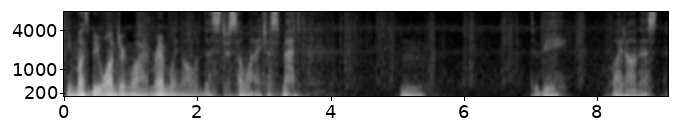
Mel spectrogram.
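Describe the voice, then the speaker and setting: A man playing a lonely immortal demon in an ASMR roleplay, haughty and halting, secretly tender, with a husky voice. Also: deep voice, fairly even intonation, a little mellow, a little hiss or hum. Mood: wistful. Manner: slow, halting, condescending speech with stammers and sighs. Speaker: voice actor.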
